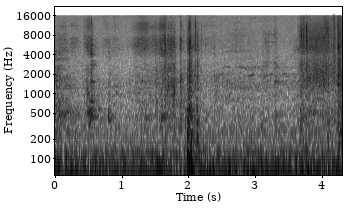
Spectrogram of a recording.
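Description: Handling noise as a portable charcoal grill is lifted out of its fabric carry bag: faint rustling of the bag and a single knock about halfway through, over a steady low rumble.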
